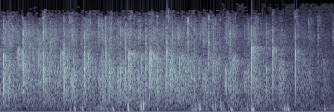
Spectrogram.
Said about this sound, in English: You know, great, yes, clap, please.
